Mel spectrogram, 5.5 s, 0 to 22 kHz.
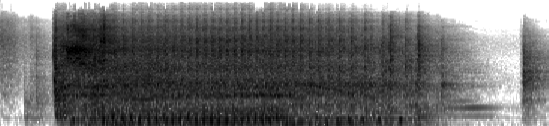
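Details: Husqvarna Rider 213C lawn mower, hot after running an hour or more: steady starter churning about three compressions a second for four seconds, never catching; hot no-start while cranking.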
